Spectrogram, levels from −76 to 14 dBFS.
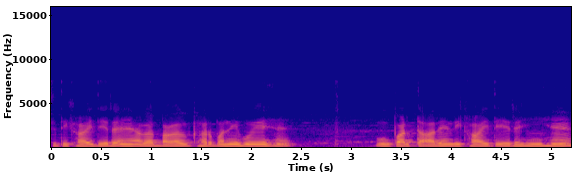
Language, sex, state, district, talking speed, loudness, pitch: Hindi, female, Chandigarh, Chandigarh, 185 wpm, -17 LUFS, 190 Hz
